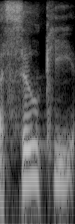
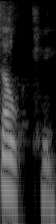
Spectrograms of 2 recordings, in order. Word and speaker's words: selkie: So it says, a silkie and a stranger. It's selkie.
